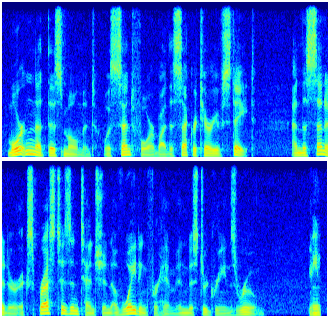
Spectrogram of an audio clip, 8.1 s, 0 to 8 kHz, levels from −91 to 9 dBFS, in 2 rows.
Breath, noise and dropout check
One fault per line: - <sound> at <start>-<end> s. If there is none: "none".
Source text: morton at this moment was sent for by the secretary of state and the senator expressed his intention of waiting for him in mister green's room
- laugh at 7.9-8.1 s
